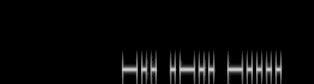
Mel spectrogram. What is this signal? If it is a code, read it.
Morse code, heard as a keyed tone, about 25 wpm, 700 Hz. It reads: DL6
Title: Callsign Prefixes for Top 25 DXCC - 25wpm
